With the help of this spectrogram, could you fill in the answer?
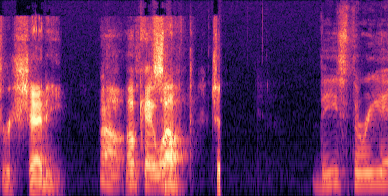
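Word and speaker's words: Ricchetti: His name is pronounced Rashetti.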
